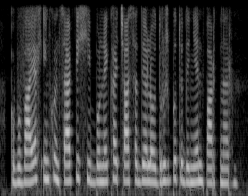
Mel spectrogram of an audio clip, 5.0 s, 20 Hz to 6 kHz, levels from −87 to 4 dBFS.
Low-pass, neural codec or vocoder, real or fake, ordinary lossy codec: 5.4 kHz; none; real; none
